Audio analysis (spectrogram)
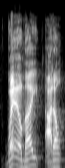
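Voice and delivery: hammed-up Australian accent, leaning on mate; Justin Wolfers Australian impression. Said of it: "my Justin Wolfers is terrible".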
